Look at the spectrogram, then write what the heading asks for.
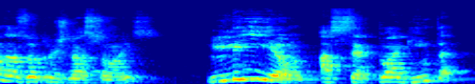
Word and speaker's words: Septuaginta: a estudar a Septuaginta, ou pronunciada do grego Septuaginta, porque o gama não tem som de J, né?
